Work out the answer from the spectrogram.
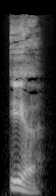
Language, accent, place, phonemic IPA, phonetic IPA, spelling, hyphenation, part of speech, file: German, Germany, Berlin, /ˈeːə/, [ˈʔeː.ə], Ehe, Ehe, noun, De-Ehe.ogg
- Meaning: marriage (state of being married; life as a married couple)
